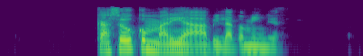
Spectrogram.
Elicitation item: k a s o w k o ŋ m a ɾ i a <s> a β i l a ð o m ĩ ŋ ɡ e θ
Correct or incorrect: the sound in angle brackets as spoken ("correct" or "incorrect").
incorrect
